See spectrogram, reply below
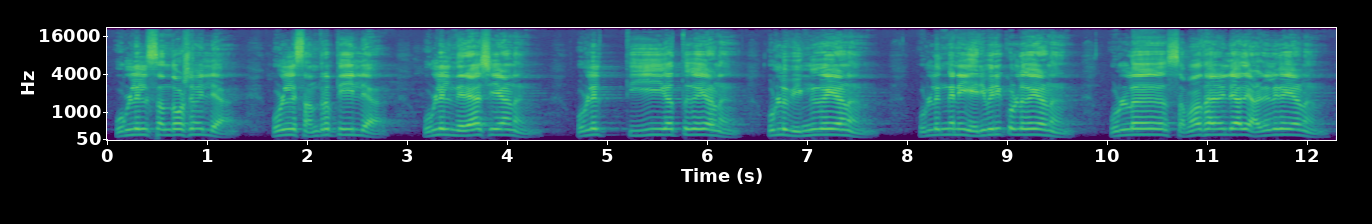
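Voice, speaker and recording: Man preaching in a big hall, high voice, keeps repeating lines and firing questions, long echo. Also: fairly bright tone. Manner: emphatic, repetitive, rhetorical questions. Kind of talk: sermon.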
